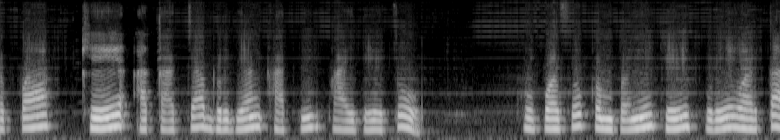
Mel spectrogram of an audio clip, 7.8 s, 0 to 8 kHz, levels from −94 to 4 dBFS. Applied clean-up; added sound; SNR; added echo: neural separator model SepFormer DNS4.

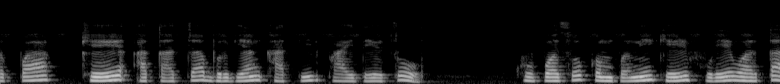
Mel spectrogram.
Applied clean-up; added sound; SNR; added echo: none; none; none; none.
